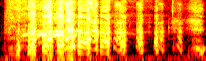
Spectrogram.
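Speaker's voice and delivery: loud, high laugh; real high, drawn-out cackle; long burst of laughter. Real, not acted. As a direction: crack up mid-story. Cracks up at friend backing out.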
